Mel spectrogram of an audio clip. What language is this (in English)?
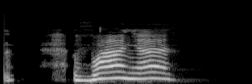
Mari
